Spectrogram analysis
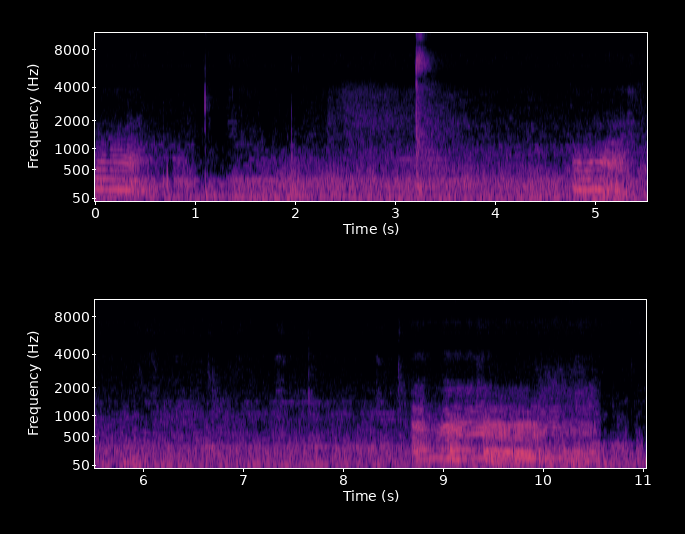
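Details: A sleeping Pekingese dog snores loudly, sometimes loud enough to hear from another room, in low, rumbling, harmonic bursts spaced several seconds apart.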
